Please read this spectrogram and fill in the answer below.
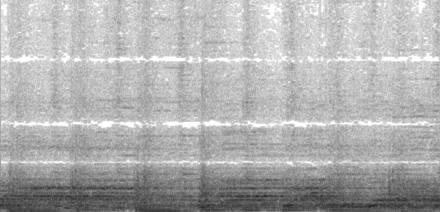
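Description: Chilean folk dance music of the cueca kind: several voices singing a melody together over steady low instrumental notes, with a light beat from a tambourine.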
